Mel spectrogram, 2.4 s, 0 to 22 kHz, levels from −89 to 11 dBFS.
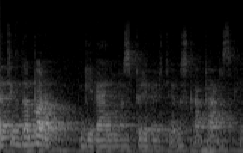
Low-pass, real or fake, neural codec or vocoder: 19.8 kHz; fake; vocoder, 48 kHz, 128 mel bands, Vocos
